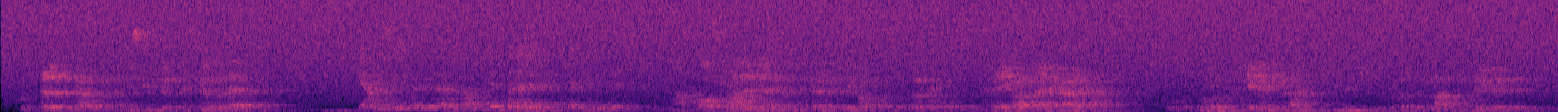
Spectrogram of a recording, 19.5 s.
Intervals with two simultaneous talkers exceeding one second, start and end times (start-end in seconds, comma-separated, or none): none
